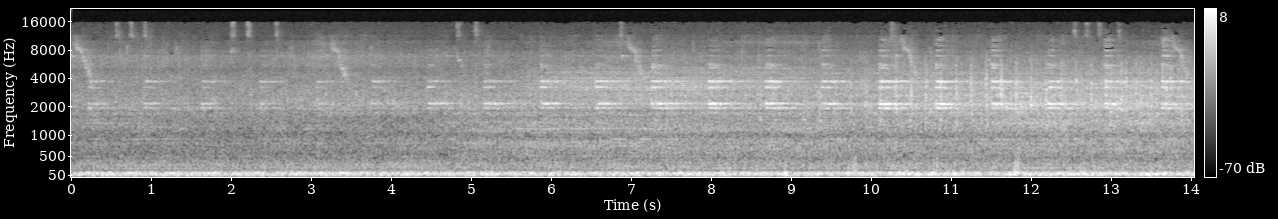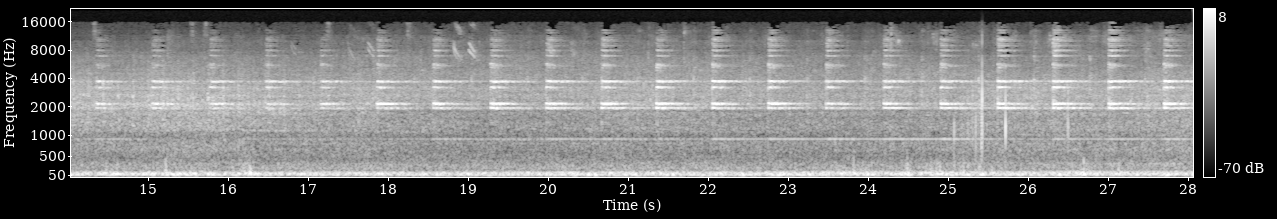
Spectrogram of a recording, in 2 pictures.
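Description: GE U20C diesel-electric locomotives approaching on a freight train, a steady low rumble. Over it, a high-pitched tone pulses rapidly and gets louder after about six seconds.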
